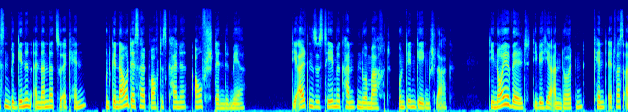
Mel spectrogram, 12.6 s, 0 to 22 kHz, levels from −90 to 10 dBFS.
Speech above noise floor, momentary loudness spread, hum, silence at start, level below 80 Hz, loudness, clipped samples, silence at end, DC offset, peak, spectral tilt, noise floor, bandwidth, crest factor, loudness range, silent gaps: 36 dB; 11 LU; none; 0 s; -54 dBFS; -24 LUFS; under 0.1%; 0 s; under 0.1%; -6 dBFS; -6 dB/octave; -59 dBFS; 15 kHz; 18 dB; 3 LU; none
